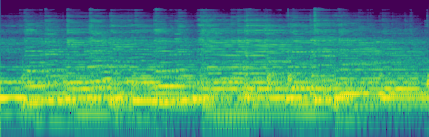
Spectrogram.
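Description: Turkish folk music ensemble playing an instrumental interlude without voice, led by plucked bağlama lutes over a steady melodic line.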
